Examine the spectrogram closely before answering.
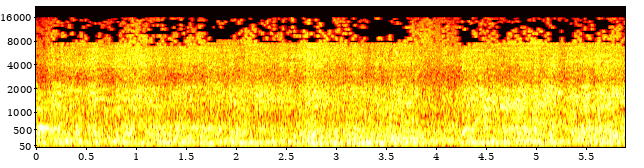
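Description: Magic blasts crackle and whoosh in a fast fight.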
